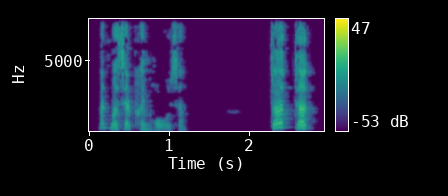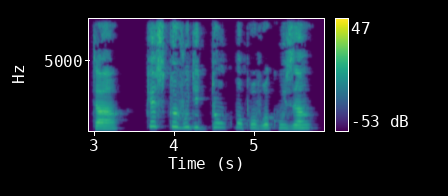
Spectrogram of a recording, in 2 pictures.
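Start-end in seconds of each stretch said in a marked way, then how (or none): 2.2-5.8 high, drawn-out tut-tutting; dismissive scolding. Acted. Cousin contradicting the father's blame of Geneviève, dismissive. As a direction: brush the accusation aside, pitched high and slow.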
